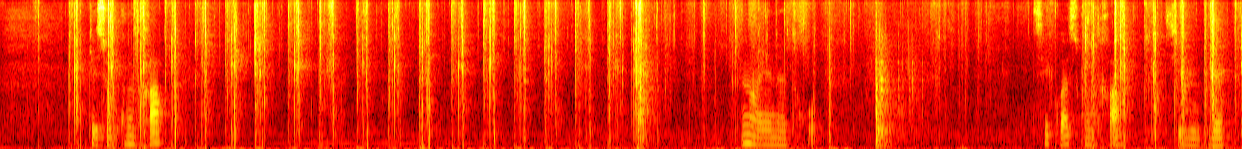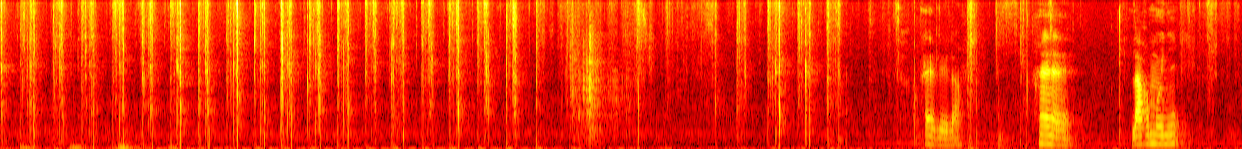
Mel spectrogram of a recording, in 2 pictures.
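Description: Cards are shuffled, with quick crisp flicks and taps.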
